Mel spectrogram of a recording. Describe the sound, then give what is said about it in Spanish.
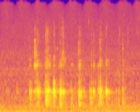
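A quick flurry of light, bright clinks of ice cubes knocking against a glass, around eight or nine taps in about a second, fairly faint, with no voices. “ah, son tus hielos, cabrón, los que estoy escuchando.”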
